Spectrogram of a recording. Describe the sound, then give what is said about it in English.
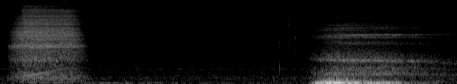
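A deep breath in and out during a guided relaxation exercise: a soft, airy inhale first, then a pause of about two seconds, then a louder, fuller exhale with a low, breathy rumble. “go ahead and do a deep breath with us right now. And let's breathe in.”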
